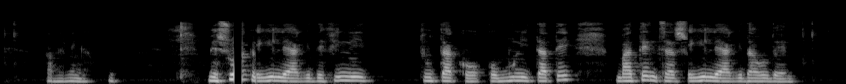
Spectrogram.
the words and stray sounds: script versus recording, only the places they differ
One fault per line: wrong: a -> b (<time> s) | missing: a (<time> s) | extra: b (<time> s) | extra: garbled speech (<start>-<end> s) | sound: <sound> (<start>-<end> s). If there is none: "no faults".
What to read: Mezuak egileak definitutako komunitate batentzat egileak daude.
sound: dropout (2.3-2.4 s)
